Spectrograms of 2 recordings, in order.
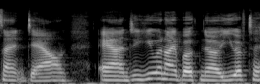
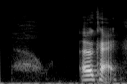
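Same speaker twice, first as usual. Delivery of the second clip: whispered no; slower than usual. Real, not acted. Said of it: "whispered no".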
